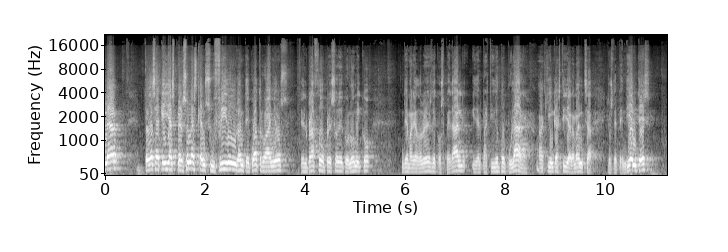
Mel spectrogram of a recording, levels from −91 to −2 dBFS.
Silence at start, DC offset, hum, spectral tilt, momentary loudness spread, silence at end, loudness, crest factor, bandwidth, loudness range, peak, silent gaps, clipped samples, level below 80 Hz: 0 s; under 0.1%; none; -5 dB/octave; 12 LU; 0.15 s; -8 LUFS; 8 dB; over 20 kHz; 5 LU; 0 dBFS; none; 2%; -38 dBFS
